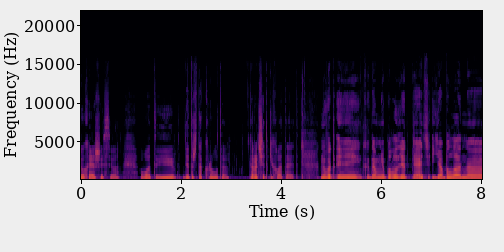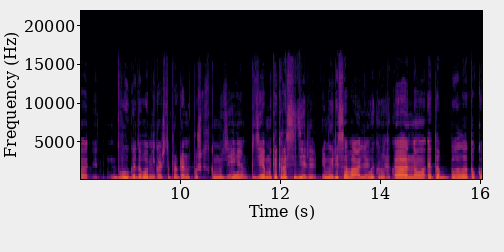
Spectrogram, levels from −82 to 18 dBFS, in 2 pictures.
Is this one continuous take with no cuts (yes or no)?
no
